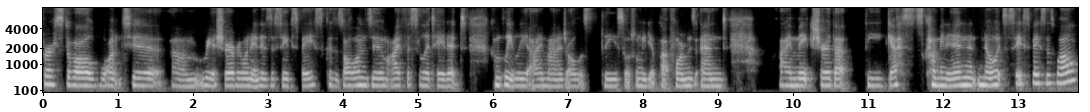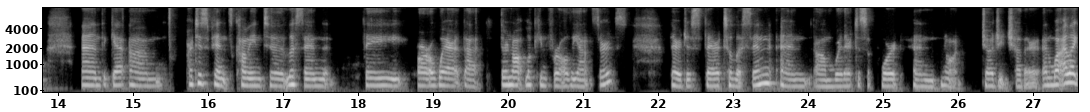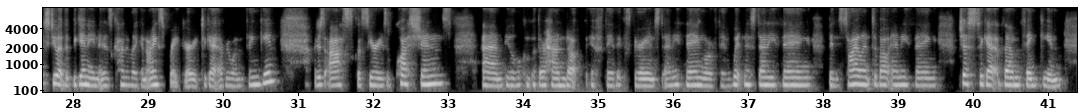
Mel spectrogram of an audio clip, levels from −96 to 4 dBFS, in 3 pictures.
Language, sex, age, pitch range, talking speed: English, female, 10-29, 205-235 Hz, 190 wpm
